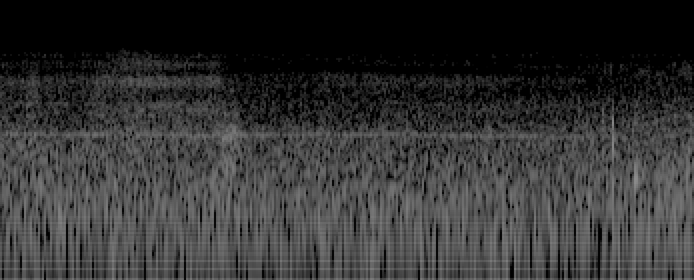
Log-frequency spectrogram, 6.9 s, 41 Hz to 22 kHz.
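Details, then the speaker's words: New 1/8" air micro die grinder: faint, steady hiss of escaping air at the hose fitting after tightening a loose gasket, much quieter than before; owner suspects the seal still not fully tight. "there's a small little hissing, but I think I can live with it better than what it was before. It was really bad."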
